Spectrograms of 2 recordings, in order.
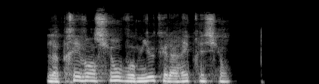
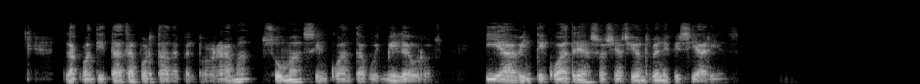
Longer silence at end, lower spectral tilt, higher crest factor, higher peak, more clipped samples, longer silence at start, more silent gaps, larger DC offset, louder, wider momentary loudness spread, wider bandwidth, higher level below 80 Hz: second, 0.9 s vs 1.95 s; about the same, -5.5 dB/octave vs -6 dB/octave; second, 12 dB vs 18 dB; about the same, -4 dBFS vs -4 dBFS; neither; first, 0.45 s vs 0.25 s; second, none vs 4.76-4.85 s; neither; first, -15 LUFS vs -22 LUFS; second, 7 LU vs 11 LU; first, 12 kHz vs 7.4 kHz; about the same, -48 dBFS vs -48 dBFS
